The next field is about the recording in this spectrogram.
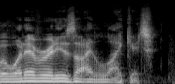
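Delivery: flat, utterly serious, deadpan delivery. Retelling a scene where a character answers Robin, mock deadpan delivery. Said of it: "he just cuts to him deadpan going".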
